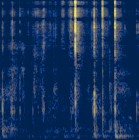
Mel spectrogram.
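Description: A few faint, sharp clicks and light scrapes of a piston ring and thin plastic guide strips being worked onto a motorcycle piston by hand, the loudest click a little past a second in.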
